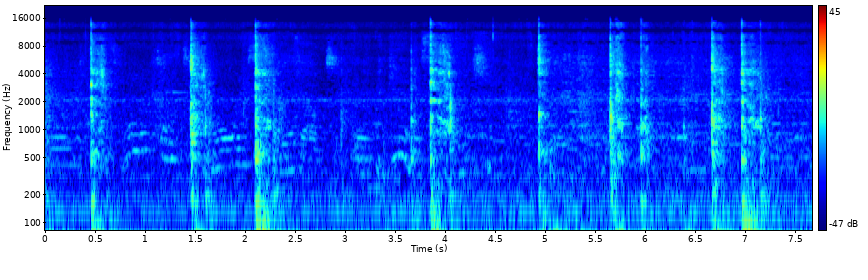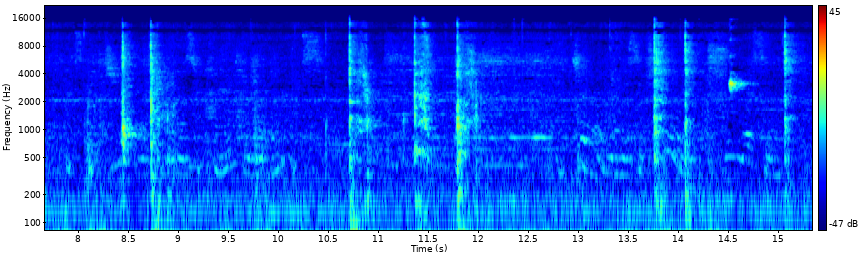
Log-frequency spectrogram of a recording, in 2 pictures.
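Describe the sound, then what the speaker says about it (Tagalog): Beef and young corn stir-fry being stirred in a pan: a soft sizzle under repeated sharp utensil clacks and scrapes against the pan, coming every second or so, close by. "Haluin lang natin."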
